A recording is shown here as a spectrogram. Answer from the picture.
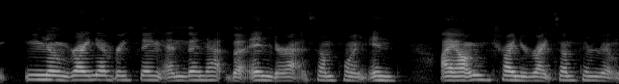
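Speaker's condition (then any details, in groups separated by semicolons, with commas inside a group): Brain injury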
